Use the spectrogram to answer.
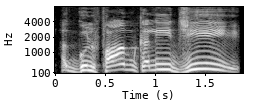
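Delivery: गुलफाम कली जी stretched slowly; drawn-out echo. Acted. Man repeating her corrected name, slow drawn-out गुलफाम कली जी. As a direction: echo गुलफाम कली जी with long, obedient vowels.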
